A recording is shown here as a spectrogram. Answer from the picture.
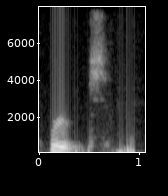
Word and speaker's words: fruit: product fruits and meat careful with the pronunciation ooh fruit okay also vegetables bench tables okay it's just a tough in the middle vegetables vegetables or fruit like zoo I know it is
